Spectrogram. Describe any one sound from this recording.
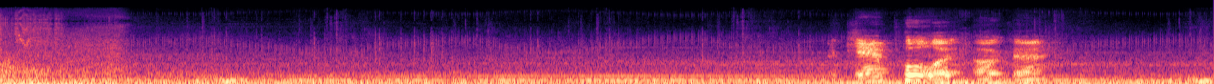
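A futuristic gun fires short energy bursts.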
